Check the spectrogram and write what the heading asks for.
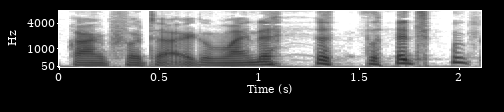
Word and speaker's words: Frankfurter Allgemeine Zeitung: Frankfurter Allgemeine Zeitung.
